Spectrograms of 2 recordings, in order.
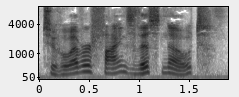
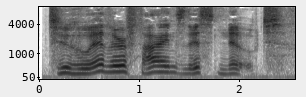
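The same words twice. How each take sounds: First: It is read in an ordinary speaking voice. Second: It is read in a put-on character voice.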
